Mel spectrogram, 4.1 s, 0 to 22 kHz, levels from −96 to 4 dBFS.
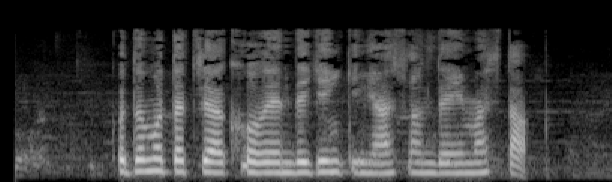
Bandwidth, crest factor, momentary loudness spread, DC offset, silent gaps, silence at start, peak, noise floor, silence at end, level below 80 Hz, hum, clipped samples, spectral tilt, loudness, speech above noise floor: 11.5 kHz; 18 dB; 9 LU; under 0.1%; none; 0.1 s; -6 dBFS; -52 dBFS; 0.6 s; -76 dBFS; none; under 0.1%; -4.5 dB/octave; -23 LUFS; 30 dB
